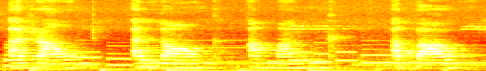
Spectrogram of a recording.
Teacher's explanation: When you pronounce this word a, you don't have any lip movement, your tongue is just sitting in the palate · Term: Schwa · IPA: /ə/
